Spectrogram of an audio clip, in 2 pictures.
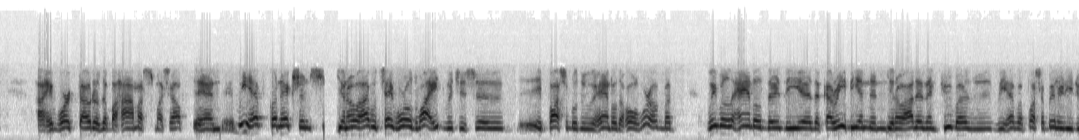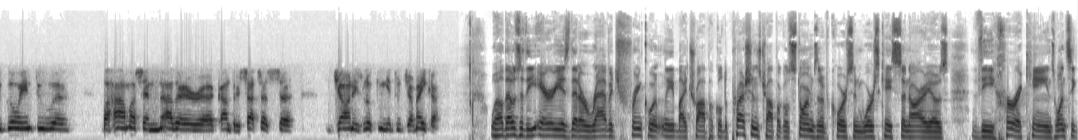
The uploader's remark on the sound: called in to SmallCapVoice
